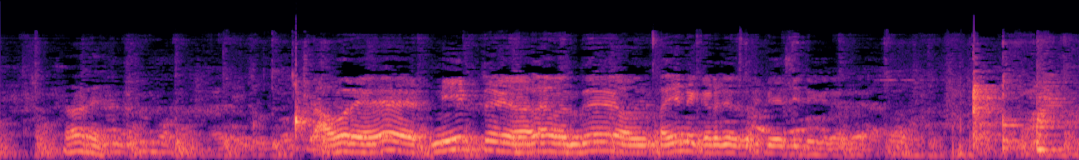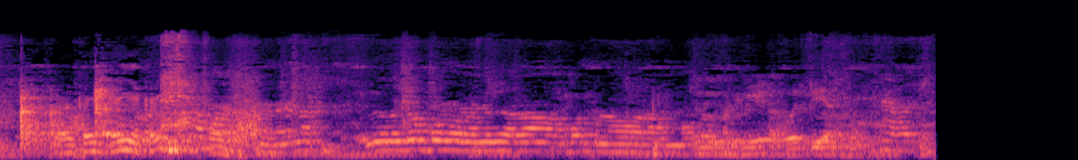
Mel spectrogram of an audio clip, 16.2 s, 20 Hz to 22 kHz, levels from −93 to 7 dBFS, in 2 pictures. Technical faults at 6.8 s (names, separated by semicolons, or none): none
